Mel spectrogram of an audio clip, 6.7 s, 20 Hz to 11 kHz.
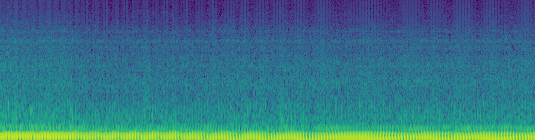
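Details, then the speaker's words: VW Golf GTI just fitted with a hybrid IS38 turbo and full exhaust, turbo primed before first start: steady, deep, even idle with no ticking, knocking or misses; no oil or coolant leaks, runs normally. "right looking good i can't see any corner leaks seems to be running absolutely fine as well so that is good no oil leaks either"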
